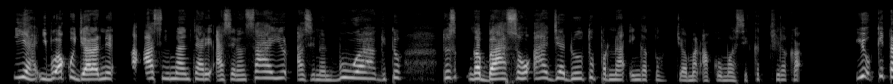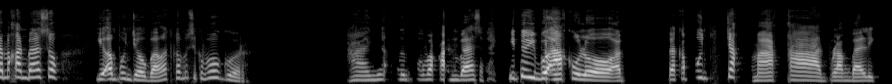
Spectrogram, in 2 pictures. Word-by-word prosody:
Iya, 310 -7 0
ibu 250 +2 -4
aku 300 0 +3
jalannya 240 +2 +4 0.2
a - - -3
asinan, 265 -3 -3
cari 245 -1 -3
asinan 225 0 -5
sayur, 300 +2 -3
asinan 220 -2 -8
buah, 290 0 -1
gitu. 310 +6 -8 0.4
Terus 310 +1 -5 0.2
ngebakso 260 +1 +4
aja 290 0 -4
dulu 270 +1 -5
tuh 315 +2 -11
pernah 225 -3 -5
ingat 220 0 -9
tuh, 205 -3 -17
jaman 195 0 -7
aku 185 +2 -11
masih 190 -3 -11
kecil, 230 -1 -15
Kak, - - -9 0.5
"Yuk, 370 +4 -1
kita 365 -3 +2
makan 335 -1 +2
bakso!" 330 +1 +1 0.4
Ya 245 0 +4
ampun 265 0 -6
jauh 200 -3 +2
banget, 175 +7 +1
Kak, 295 - -4
musti 300 - -12
ke 275 - -8
Bogor. 220 - -4 1.0
Hanya 200 +3 -6
untuk 225 0 -11
makan 230 -1 0
bakso, 210 -1 +2 0.3
itu 285 +6 0
ibu 295 -4 +5
aku 245 +2 +8
loh 185 -5 +6
ap 170 - +1 0.4
kita 225 - -1
ke 265 - -6
Puncak, 320 +2 -1
makan, 185 +1 +2
pulang 180 0 0
balik. 170 0 -1
240 Hz, 175 wpm, -23 LUFS, 210-290 Hz, 1.0 s, aku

